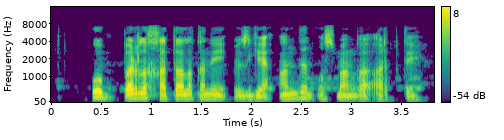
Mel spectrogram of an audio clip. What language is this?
Uyghur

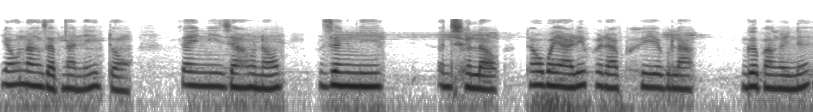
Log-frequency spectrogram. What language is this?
Bodo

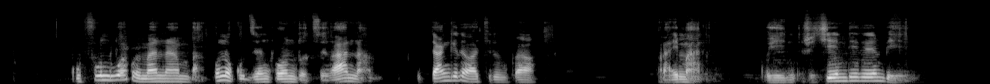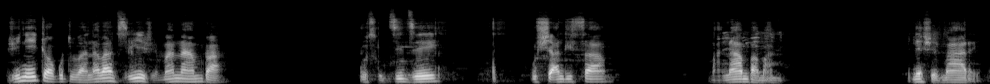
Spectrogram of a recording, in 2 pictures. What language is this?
Ndau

